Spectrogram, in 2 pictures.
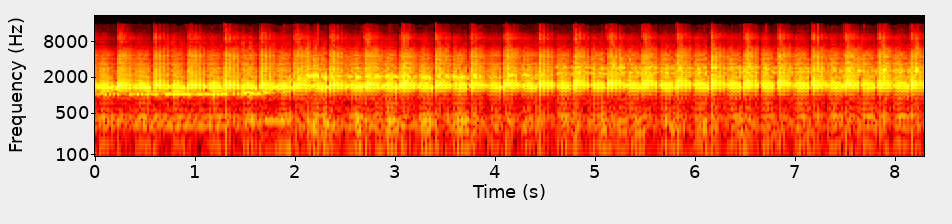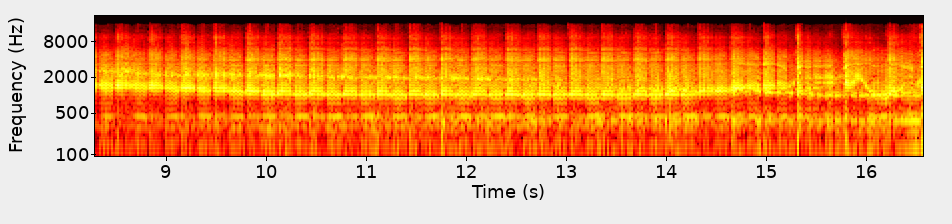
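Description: Two Jew's harps played together in a fast, even plucking rhythm over a steady drone. The overtone melody rises about two seconds in, then slides slowly back down near the end.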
